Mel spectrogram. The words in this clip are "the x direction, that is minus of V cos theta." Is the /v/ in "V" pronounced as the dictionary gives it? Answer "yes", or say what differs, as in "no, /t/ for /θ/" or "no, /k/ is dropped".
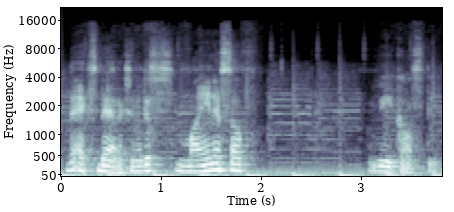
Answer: yes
